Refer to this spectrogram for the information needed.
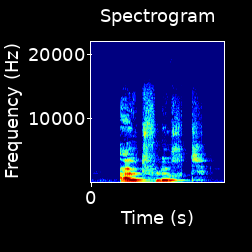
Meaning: an excuse (explanation designed to avoid or alleviate guilt or negative judgement)
- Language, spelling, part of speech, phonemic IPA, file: Dutch, uitvlucht, noun, /ˈœytflʏxt/, Nl-uitvlucht.ogg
